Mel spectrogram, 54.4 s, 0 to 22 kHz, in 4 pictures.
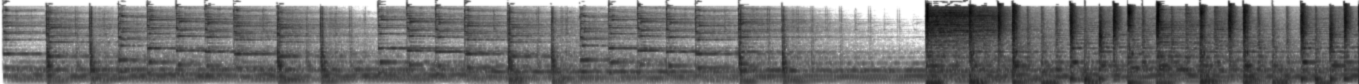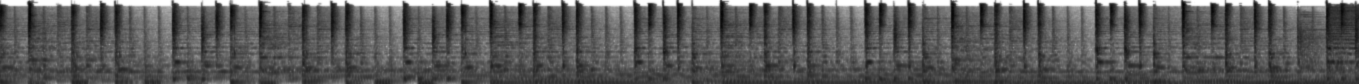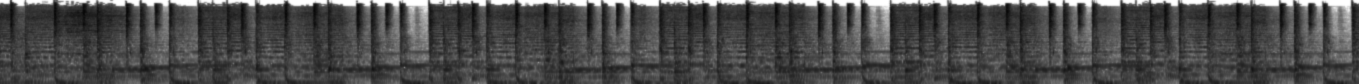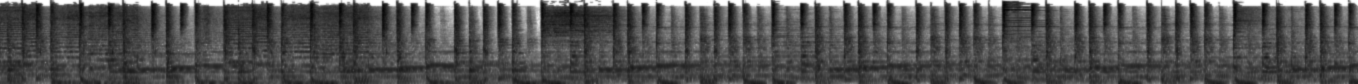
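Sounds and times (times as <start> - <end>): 
dancehall music: 0.0 - 54.3.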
